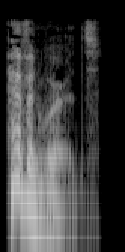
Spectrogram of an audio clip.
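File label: "heavenwards", British English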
